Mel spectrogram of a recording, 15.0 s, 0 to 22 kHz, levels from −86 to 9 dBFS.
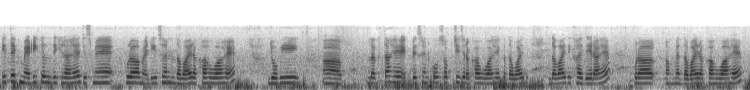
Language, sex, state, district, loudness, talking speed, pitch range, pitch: Hindi, female, Punjab, Kapurthala, -16 LUFS, 160 wpm, 205-230 Hz, 220 Hz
